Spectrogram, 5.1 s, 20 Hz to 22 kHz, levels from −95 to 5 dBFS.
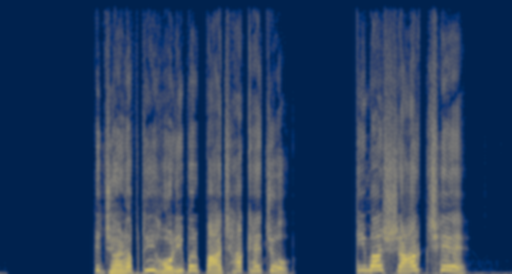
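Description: At 0.75 s, after three quarters of a second of silence, the speech jumps in abruptly: a clipped start after a pause, with about 0.21 s swallowed while the output wakes. It happens again at 3.36 s, just after "પાછા ખેંચો" and a 0.49 s gap, cutting about 0.22 s.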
